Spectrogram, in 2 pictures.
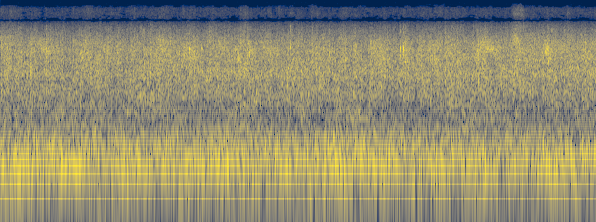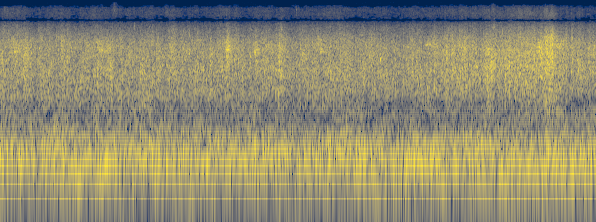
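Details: Steady rain pours without pause, a dense hiss over a low rumbling background, with no animal calls.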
